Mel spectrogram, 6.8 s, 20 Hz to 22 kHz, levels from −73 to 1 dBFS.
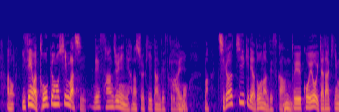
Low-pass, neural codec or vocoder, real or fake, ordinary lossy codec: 7.2 kHz; none; real; none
